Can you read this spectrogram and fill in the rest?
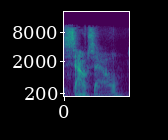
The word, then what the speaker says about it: Cao Cao: But so one of the most powerful characters in all of the Romance games is a guy named Cao Cao. C-A-O-C-A-O is how that's spelled. But Cao Cao has an ability in the game where he can passively influence the desires that other nations have, so okay.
